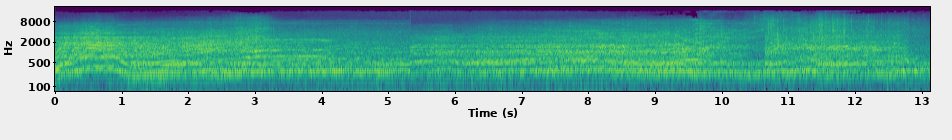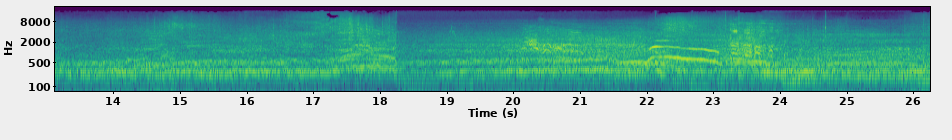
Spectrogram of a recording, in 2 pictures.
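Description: Ninebot Go-Kart Pro electric go-karts racing, a loud continuous whine with rising and falling pitch sweeps as they accelerate, close by and steady for the whole stretch, no talk.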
